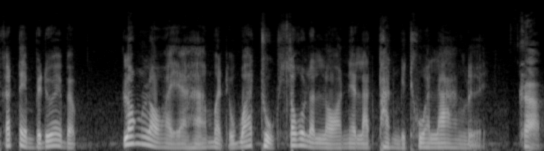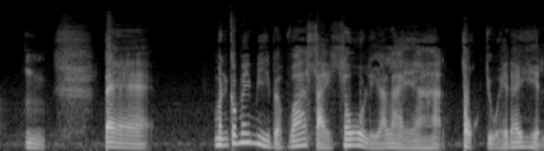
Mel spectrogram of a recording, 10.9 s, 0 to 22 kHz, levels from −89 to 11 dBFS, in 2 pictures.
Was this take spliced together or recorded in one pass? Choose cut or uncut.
uncut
